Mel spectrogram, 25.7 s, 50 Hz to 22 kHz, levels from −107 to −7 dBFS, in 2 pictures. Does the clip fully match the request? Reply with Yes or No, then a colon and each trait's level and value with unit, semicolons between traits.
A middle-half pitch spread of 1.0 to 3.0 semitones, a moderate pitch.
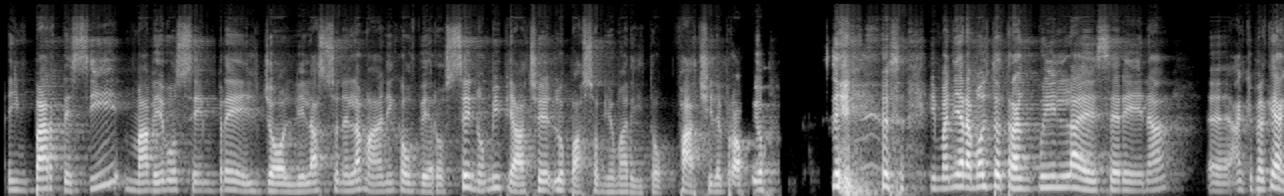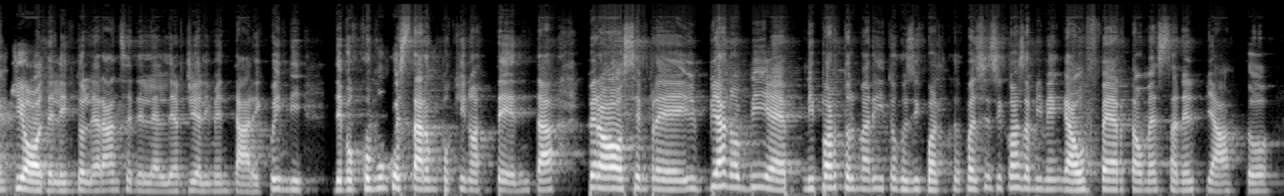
No: average, 3.7 semitones; medium, 180 Hz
